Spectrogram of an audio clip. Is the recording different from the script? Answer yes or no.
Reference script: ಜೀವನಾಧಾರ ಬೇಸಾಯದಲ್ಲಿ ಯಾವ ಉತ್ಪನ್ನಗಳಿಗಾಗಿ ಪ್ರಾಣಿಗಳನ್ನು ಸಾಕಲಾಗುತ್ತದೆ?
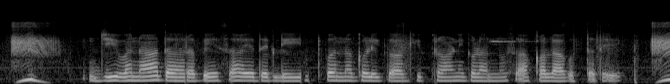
yes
